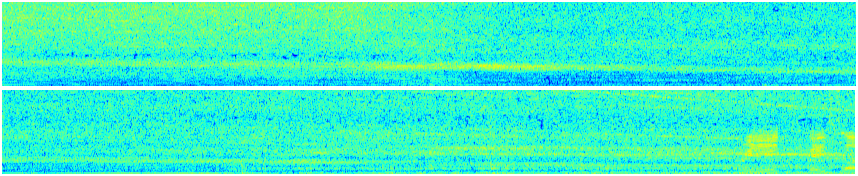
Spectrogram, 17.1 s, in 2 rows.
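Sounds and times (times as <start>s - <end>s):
car engine idling: 8.7s - 17.0s.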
